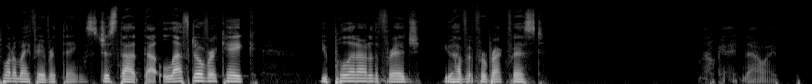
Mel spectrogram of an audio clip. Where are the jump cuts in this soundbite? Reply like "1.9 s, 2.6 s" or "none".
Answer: none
